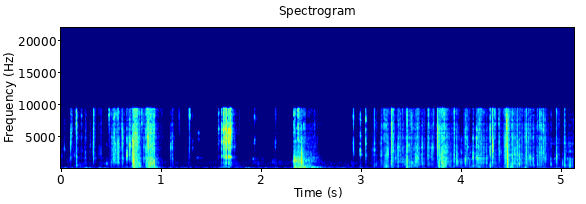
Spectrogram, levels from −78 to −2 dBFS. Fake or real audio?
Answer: fake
